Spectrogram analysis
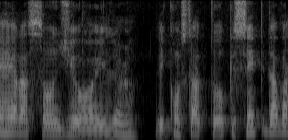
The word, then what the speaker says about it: Euler: Relação de Euler. É assim que se escreve, ó, e se lê Euler, porque ele foi um matemático suíço.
